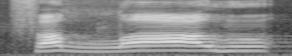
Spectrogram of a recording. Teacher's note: लफ्ज़ अल्लाह के लाम को पुर पढ़ा जाएगा, कड़ी हरकत है, कड़ी हरकत को कड़ी हरकत के मुताबिक यानी एक अलिफ के बराबर खींच के पढ़ेंगे।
